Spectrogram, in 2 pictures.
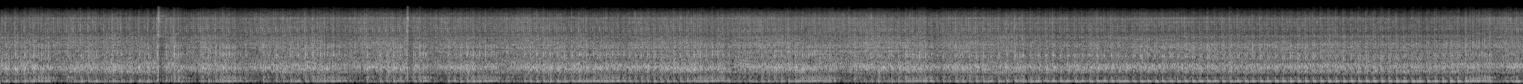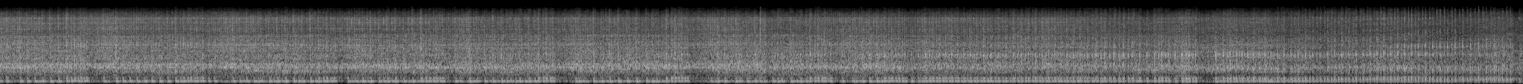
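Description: Vincent Black Shadow's 998 cc V-twin engine idling steadily, with a slightly uneven beat. Near the end the motorcycle pulls away and moves off.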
